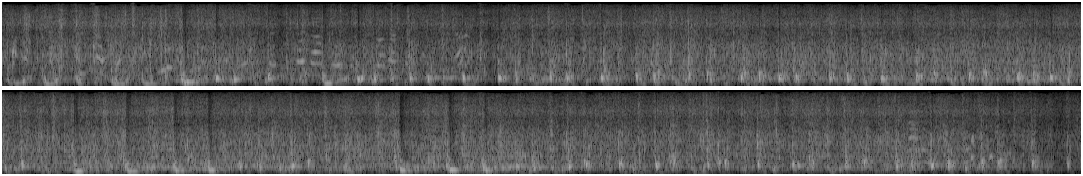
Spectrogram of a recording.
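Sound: rhythmic water drumming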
